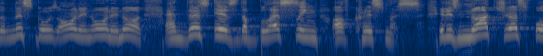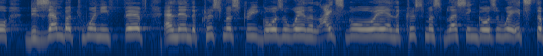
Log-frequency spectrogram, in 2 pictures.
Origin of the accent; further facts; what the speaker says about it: Sri Lanka; now in Pittsburgh, United States; I came to Pittsburgh in 95, I came in and it was a culture shock getting to know the culture. And I came from Sri Lanka, a long ways from here.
